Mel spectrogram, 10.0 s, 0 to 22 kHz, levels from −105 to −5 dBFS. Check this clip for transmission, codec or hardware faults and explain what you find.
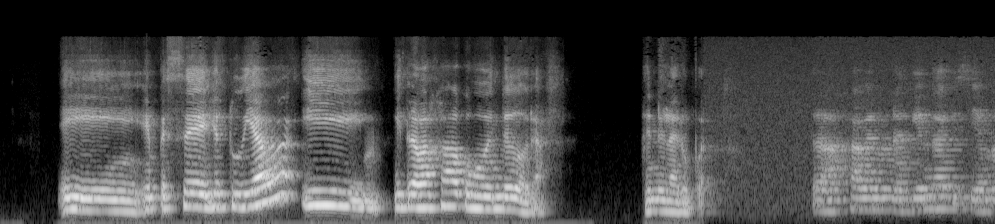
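One hardware fault stands out, in the speech toward the end. From 7.05 s to the end, the close microphone's feed has likely dropped out and the recording has switched to a distant microphone. The voice turns suddenly roomy, hollow and thin in the bass, drops by roughly 10 dB, and room noise rises to around 20 dB below it.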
